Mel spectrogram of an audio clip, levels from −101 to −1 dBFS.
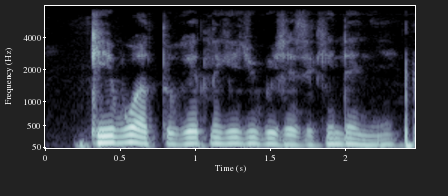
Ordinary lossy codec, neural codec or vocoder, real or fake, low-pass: none; none; real; 7.2 kHz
